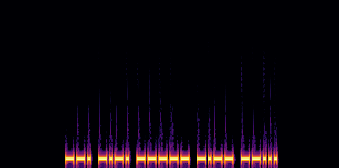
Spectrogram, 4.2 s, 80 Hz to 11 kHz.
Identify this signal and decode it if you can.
Morse code, heard as a keyed tone, about 35 wpm, 700 Hz. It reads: GC0Y7
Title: Code Groups - 5 Letter:Numbers - 35wpm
